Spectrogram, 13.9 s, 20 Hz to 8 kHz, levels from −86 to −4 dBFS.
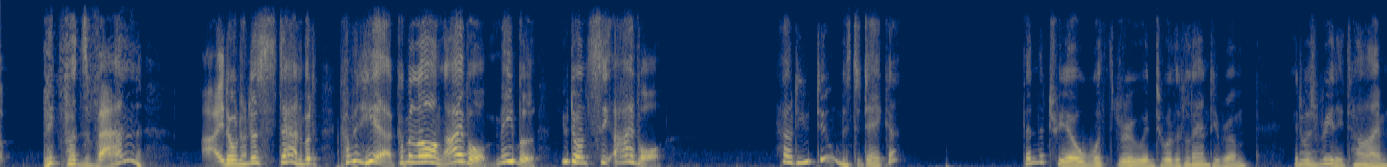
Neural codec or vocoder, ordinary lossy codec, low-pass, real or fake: none; Opus, 24 kbps; 7.2 kHz; real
